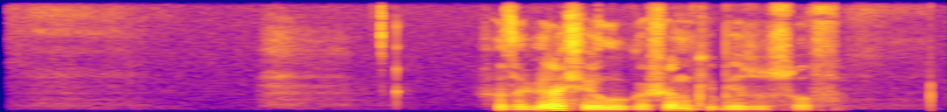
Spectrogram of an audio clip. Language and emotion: Russian, neutral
